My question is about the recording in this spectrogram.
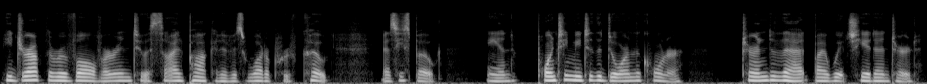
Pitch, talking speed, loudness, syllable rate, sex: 165 Hz, 205 wpm, -19 LUFS, 6.0 syllables/s, female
